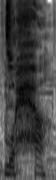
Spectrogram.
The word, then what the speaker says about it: Mohammed: In het Arabisch is Mohammed. Mo Mohammed. Moha. Moha. Van achter in de keel.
